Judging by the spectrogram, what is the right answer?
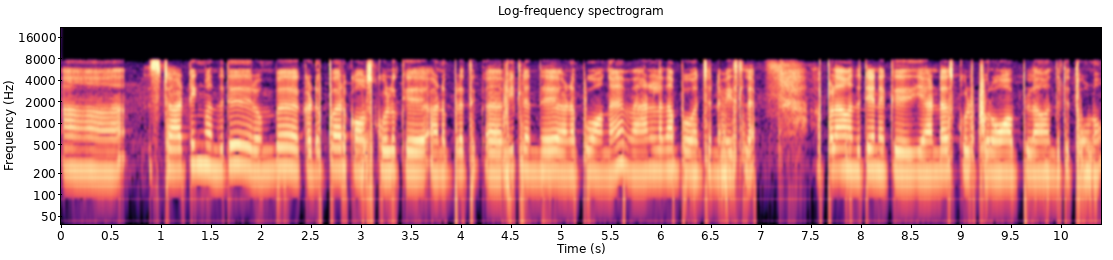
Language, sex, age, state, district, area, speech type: Tamil, female, 30-45, Tamil Nadu, Ariyalur, rural, spontaneous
